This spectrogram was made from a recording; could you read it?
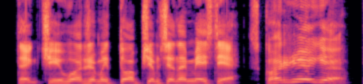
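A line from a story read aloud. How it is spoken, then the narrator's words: Shouted. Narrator (Russian): прокричал хранитель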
